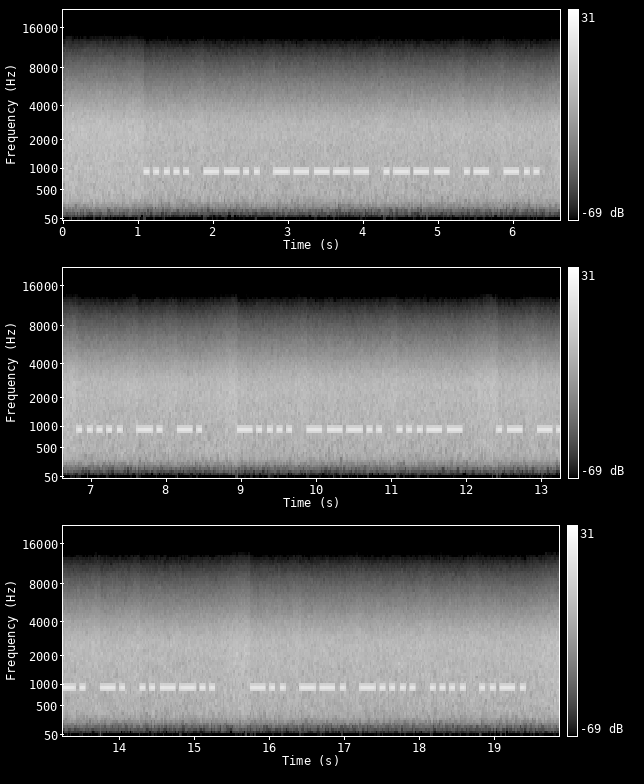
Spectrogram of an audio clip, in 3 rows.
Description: Morse code, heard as a keyed tone, machine-sent, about 18 wpm, 910 Hz, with radio static. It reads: 5Z0JAD 5NN 683 AGN? DG6HF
